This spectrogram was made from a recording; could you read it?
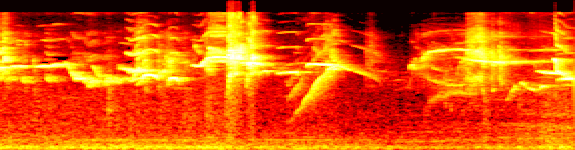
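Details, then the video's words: Oriental magpie-robin tested for songbird-contest readiness, singing loud whistled slurs that sweep sharply down and up, broken by harsh bursts, with several singers overlapping and a steady low hum behind. "Test Mental Kacer Persiapan Lomba Burung Berkicau"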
